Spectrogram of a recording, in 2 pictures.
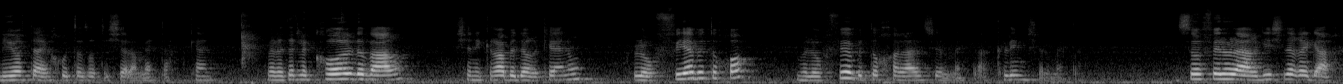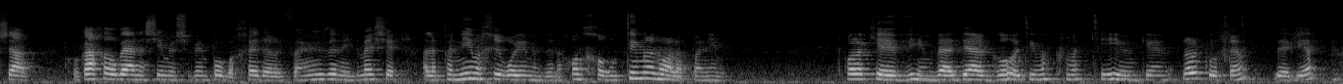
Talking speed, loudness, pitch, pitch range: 125 wpm, -27 LUFS, 210 Hz, 190-235 Hz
